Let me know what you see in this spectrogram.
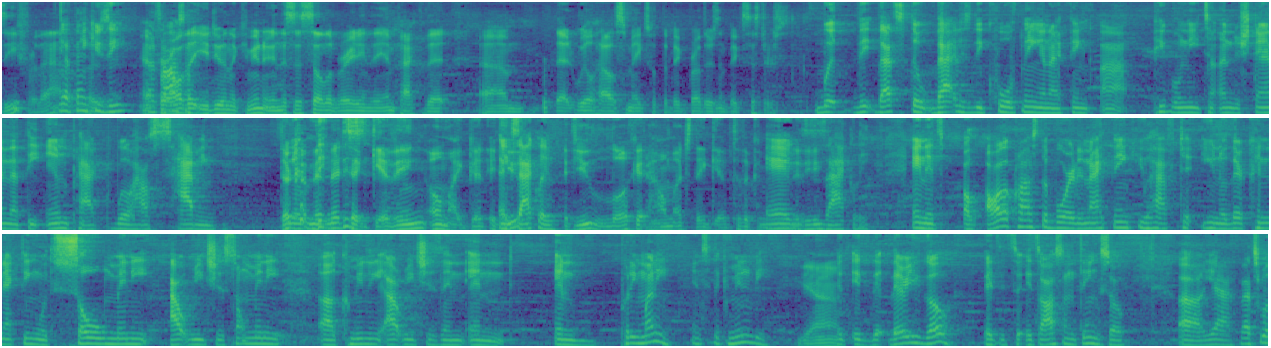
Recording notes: Live from Wheelhouse Lounge in Port Hueneme. Live from the Wheelhouse VIP Lounge.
